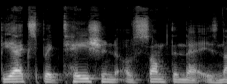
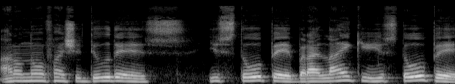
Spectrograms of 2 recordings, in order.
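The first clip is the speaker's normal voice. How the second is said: put-on Latin American accented voice, slower; 5 semitones higher than usual.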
